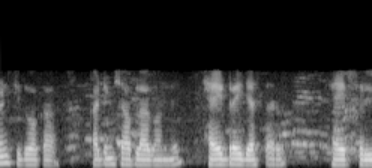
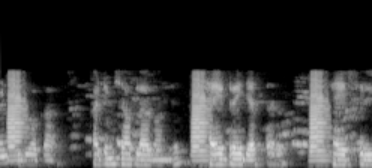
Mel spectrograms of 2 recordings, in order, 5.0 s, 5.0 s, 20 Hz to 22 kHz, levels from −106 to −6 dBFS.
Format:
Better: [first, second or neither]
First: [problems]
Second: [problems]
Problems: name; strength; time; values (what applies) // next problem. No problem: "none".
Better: first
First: none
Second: noise reduction (classical method WPE with log-MMSE)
